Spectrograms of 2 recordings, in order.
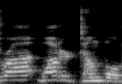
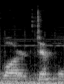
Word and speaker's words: Water Dumple: Also, you pronounced the name of an enemy wrong last time. It's Water Dumple instead of Water Dimple.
